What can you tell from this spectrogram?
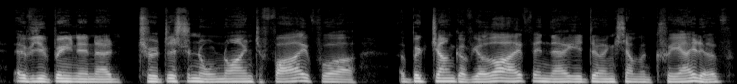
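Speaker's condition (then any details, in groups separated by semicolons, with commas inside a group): Cerebral palsy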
